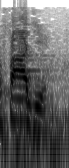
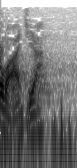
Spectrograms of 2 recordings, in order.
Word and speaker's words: 华: 咁呢、这个讲出呢个莲花系报身如来所住呢个国土嘛，咁系应该读作呢个花字，唔系读作呢个华字啊？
